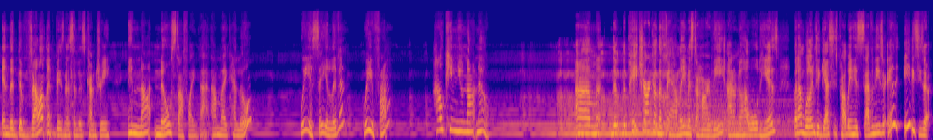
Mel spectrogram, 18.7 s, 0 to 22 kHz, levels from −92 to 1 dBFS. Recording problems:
background music; loud; throughout; 10 dB below the speech

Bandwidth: 15 kHz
